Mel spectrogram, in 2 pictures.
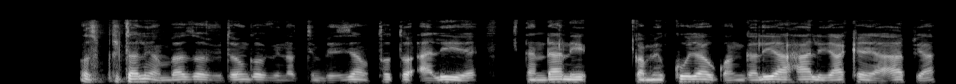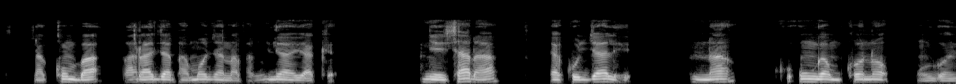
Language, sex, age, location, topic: Swahili, male, 18-24, Wajir, health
